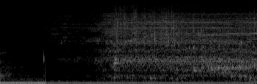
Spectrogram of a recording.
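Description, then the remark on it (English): Tap water runs from a faucet in Los Angeles, starting after a brief click and swelling into a steady rushing hiss that continues to the end. No one speaks. “what color is Los Angeles water today?”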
